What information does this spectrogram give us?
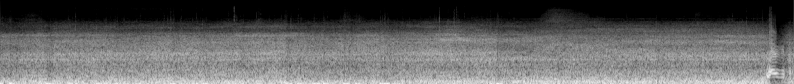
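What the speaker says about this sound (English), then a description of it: "This is the Logan Isle of Man flight heading off the ATR 72." A Loganair ATR 72 turboprop airliner on an Isle of Man flight taking off at London City Airport, a loud, sustained engine roar with a broad rumble, heard close throughout.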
